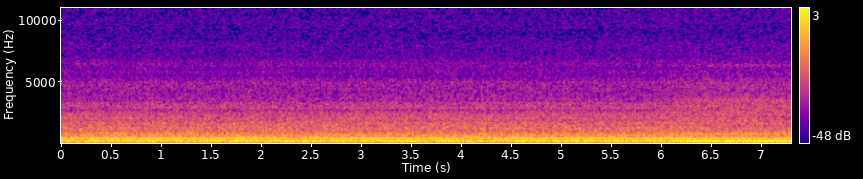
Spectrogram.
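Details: Home 100TB 10Gbit server fan noise sample: steady, even whoosh of air with faint constant hum, no rattles or surging; fans running normally.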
